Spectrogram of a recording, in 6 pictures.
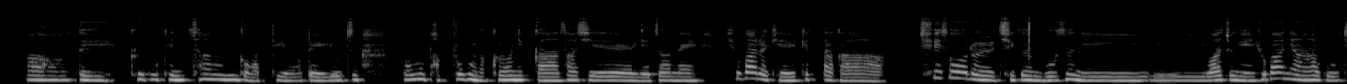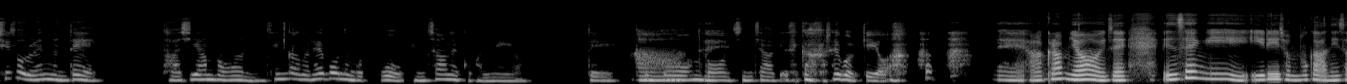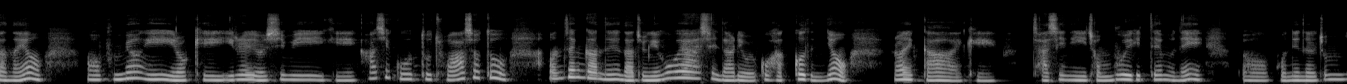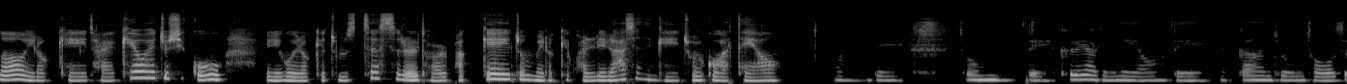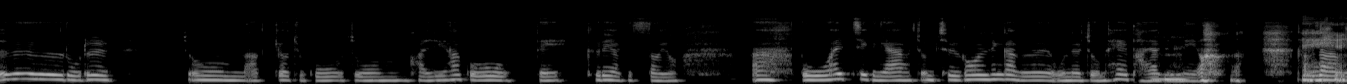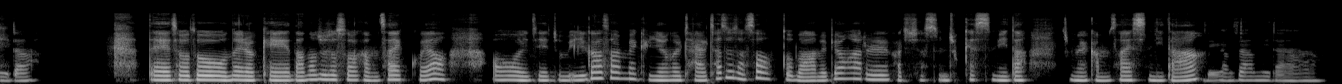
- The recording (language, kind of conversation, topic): Korean, advice, 일과 삶의 균형 문제로 번아웃 직전이라고 느끼는 상황을 설명해 주실 수 있나요?
- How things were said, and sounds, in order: tapping; laughing while speaking: "생각을 해 볼게요"; laugh; other background noise; teeth sucking; laugh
